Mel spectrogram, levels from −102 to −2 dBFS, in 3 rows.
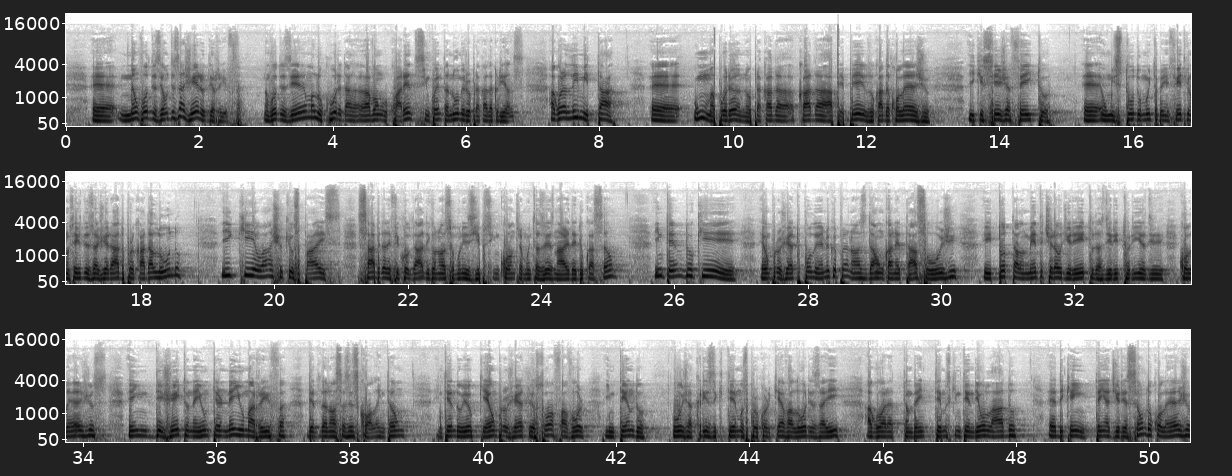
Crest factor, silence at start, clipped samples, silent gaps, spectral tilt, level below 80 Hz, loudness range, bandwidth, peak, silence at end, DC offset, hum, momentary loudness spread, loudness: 10 dB; 0.1 s; under 0.1%; none; -9 dB/octave; -22 dBFS; 2 LU; 10.5 kHz; 0 dBFS; 0 s; under 0.1%; none; 6 LU; -11 LUFS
